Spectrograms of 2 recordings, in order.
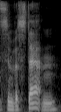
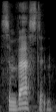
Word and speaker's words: simvastatin: becomes meow prolol and simvastatin becomes sasan so I found these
